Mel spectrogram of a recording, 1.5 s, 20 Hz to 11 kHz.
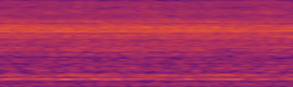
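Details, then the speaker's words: Worcester Greenstar 30SI Compact boiler with the case removed, in engineer mode at max fan; steady hard fan roar and igniter sparking but no burner light-off; the boiler fails to light. "that's igniter so that's a spark that's what's trying to like so it'll do that maybe another time"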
